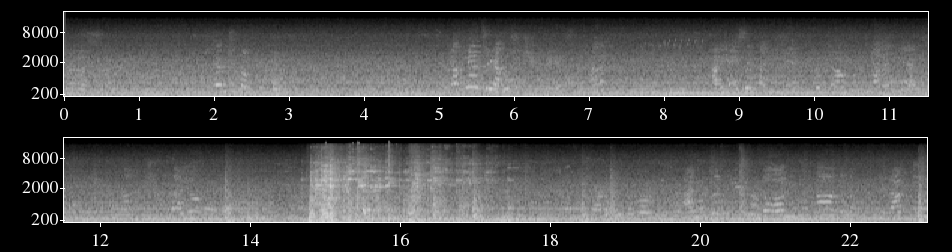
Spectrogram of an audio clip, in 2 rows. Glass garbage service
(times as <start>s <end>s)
8.5s 23.0s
